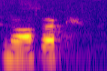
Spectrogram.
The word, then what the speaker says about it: Norfolk: Is it Norfolk? Is that how the natives pronounce it? – That's Norfolk, yeah.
